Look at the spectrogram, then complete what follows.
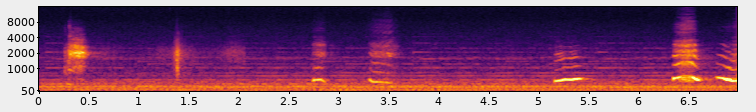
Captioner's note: gentle music; Kim crying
